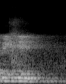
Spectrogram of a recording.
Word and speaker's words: begin: Here begin. Begin. Begin. Okay. Begin. Begin. Begin. Begin. So listen. There are two syllables, and the second syllable is prominent one. Second syllable is pronounced louder than the first syllable.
